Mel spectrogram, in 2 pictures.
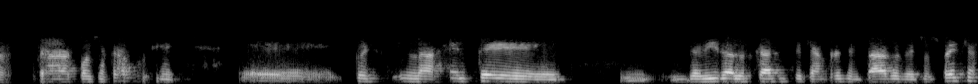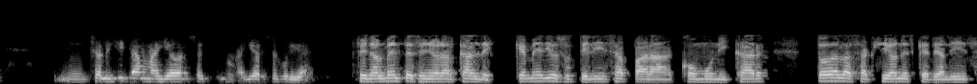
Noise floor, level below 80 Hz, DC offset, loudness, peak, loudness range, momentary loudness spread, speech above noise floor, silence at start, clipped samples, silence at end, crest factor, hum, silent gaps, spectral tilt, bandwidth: -69 dBFS; -62 dBFS; under 0.1%; -19 LUFS; -2 dBFS; 8 LU; 15 LU; 50 dB; 0 s; under 0.1%; 0 s; 18 dB; none; none; -5 dB/octave; 4.1 kHz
